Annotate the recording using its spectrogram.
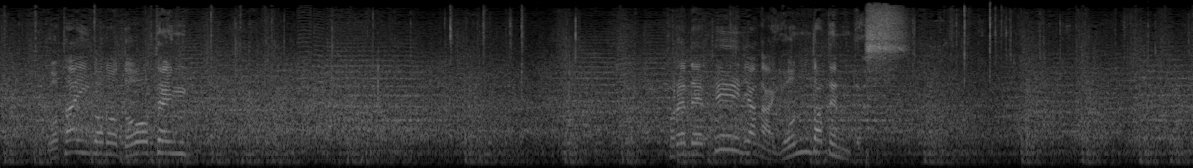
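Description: A large crowd cheers and chatters in a big stadium.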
